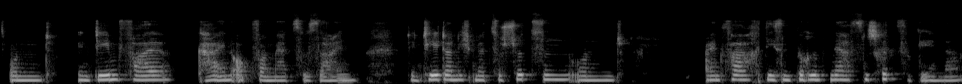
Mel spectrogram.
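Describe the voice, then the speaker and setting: A woman's somewhat breathy, medium-pitched voice, very slow and monotone with flat intonation. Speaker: podcast host, abuse survivor. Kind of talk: personal monologue. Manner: hesitant, many filler sounds.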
